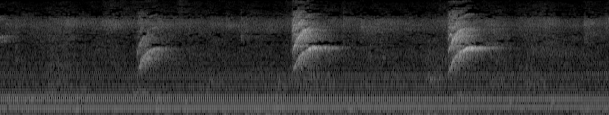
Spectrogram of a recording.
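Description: Canary giving three rising whistled call notes about a second and a half apart, the second and third louder, over a steady low hum.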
